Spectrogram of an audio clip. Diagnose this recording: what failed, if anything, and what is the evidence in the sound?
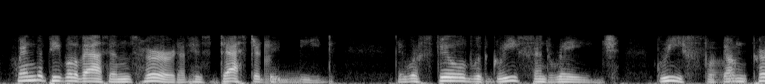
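The codec stage failed. The speech has a buzzy, gravelly roughness from start to finish, and nothing comes through above 4 kHz. That points to the GSM full-rate codec, and the damage is plainly audible, which fits a 13 kbps channel. The codec models the vocal tract and drives it with a sparse, regularly spaced pulse excitation. That coarse excitation is what turns the voice rough.

The network stage also failed. There are lost GSM frames between 2.66 and 3.11 s, and again between 7.12 and 7.47 s. In the first stretch, about 260 ms of audio is missing, scattered across 440 ms. In the second, about 180 ms is missing across 340 ms. The longest gaps run to about a tenth of a second. Each gap is filled by repeating the last good frame, so the sound hangs as a rough, metallic ring.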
